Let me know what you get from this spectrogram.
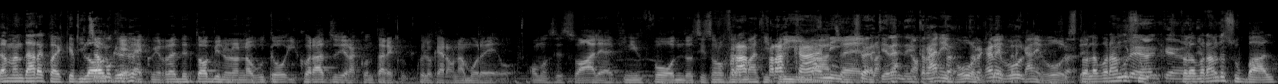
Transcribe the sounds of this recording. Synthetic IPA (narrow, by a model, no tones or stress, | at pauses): d̪amand̪aːɾeakːwalked̪ilt͡ʃɔaɡmokeɛkːoinrɛd̪et̪ːɔbinonanːoavuːt̪oilkoɾad͡ʒːod̪iɾakːont̪aːɾe | kwelːokeɛːɾaunamoːɾeo | omosesːuaːlefinoiɱfond̪osisoːnofermaːt̪ipaɾiːamant͡ʃɛaɛnɔkanevolkaevokanevoltt̪ɔlːavoɾand̪osusɔlavoɾand̪osubal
